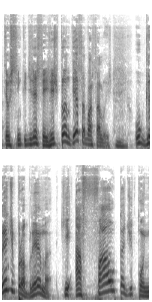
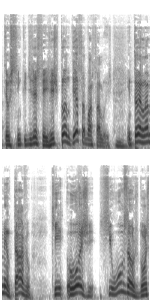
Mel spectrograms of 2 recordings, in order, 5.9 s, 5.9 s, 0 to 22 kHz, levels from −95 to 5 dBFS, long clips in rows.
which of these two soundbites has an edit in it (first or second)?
first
